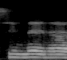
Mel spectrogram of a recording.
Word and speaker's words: Ximena: Ella es Paula Jimena García, Ximena, así se pronuncia bien.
